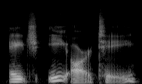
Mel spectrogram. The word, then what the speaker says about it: heart: In one passage, he spelled it H-E-R-T, reflecting its older pronunciation as hert, and in another passage, he spelled it H-A-R-T, reflecting its modern pronunciation.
